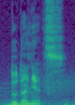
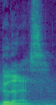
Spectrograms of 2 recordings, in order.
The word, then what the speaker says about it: Dudanets: In Russian, it is Dudanets. So just Dudanets. Yeah. Oh, there it is. Yeah. I think the Americans tend to make the stress on the first vowel, like Dudanets.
